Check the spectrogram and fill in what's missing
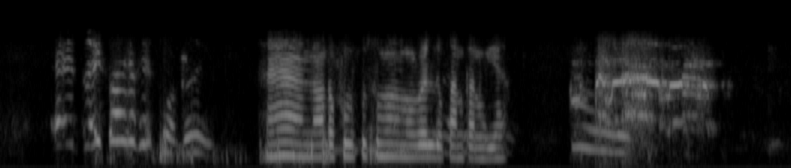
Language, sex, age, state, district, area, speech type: Santali, female, 18-30, West Bengal, Bankura, rural, conversation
